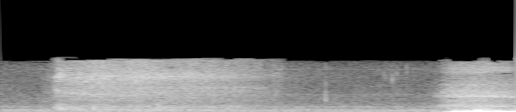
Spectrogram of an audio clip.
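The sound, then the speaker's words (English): A deep human breath: a long, airy inhale hisses steadily, a short pause follows, then a loud, gusty exhale closes it. “And breathe. It's all right now.”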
